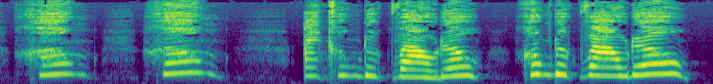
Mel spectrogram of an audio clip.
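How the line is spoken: Frightened group cry. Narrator (Vietnamese): tất cả cùng sợ hãi kêu lên

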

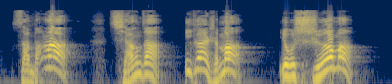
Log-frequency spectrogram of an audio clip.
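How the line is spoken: Boys shouting loudly. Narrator (Chinese): 后面两个少年 大声的喊道

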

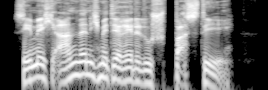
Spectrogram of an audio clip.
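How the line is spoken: Hissing boy. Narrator (German): zischte der Junge

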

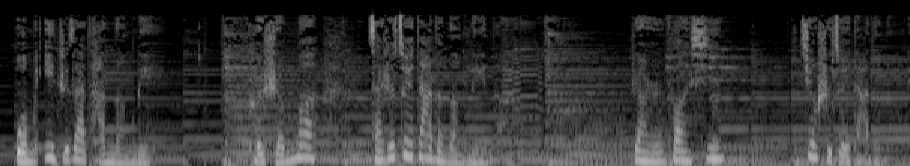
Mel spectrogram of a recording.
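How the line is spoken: Sighing. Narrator (Chinese): 主管叹了一口气说

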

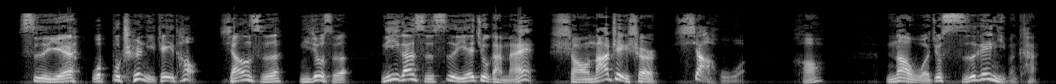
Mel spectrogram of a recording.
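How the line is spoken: Loud and defiant. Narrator (Chinese): 李四嘴硬，大声道

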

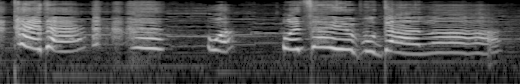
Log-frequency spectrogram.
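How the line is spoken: Crying, pleading. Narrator (Chinese): 金钏 哭了起来

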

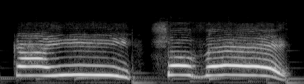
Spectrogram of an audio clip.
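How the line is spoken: Shouting. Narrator (Portuguese): deveria gritar

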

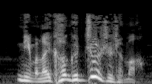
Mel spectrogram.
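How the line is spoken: Shouting. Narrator (Chinese): 风本泰喊道

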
